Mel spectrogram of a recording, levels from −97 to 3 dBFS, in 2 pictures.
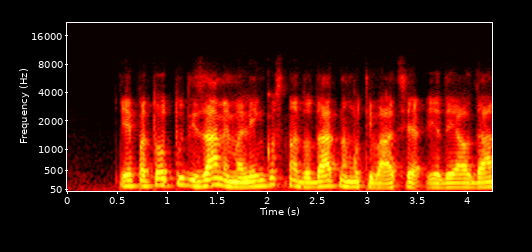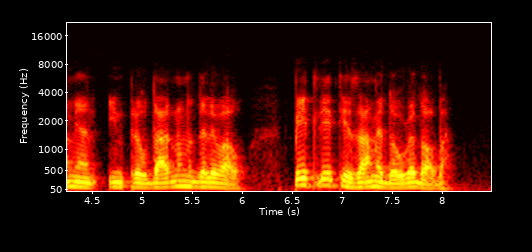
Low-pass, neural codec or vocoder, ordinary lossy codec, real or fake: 19.8 kHz; none; Opus, 24 kbps; real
